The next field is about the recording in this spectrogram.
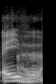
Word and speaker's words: Aave: Oui, on peut dire euh, AAVE ou AVE.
